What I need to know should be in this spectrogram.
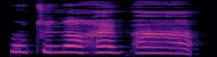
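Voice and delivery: high, slow, near-tearful; almost crying with fright; scared girl close to tears; small trembling voice. Acted. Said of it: "用细小发抖的声音说".

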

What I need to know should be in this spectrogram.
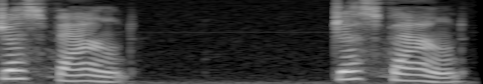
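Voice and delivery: "just found" with the t of "just" held, not released; incomplete plosion. Shown as a demonstration. Teacher demonstrating "just found" for students, t unreleased. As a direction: say "just found" slowly, swallowing the final t. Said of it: "此时我们可以读成".

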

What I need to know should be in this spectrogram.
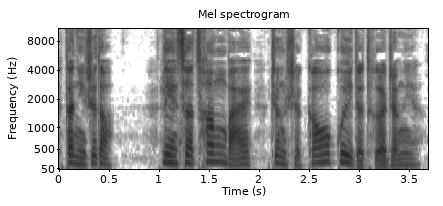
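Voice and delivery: high, animated, protesting friend; incredulous Albert. A narrator's reading.

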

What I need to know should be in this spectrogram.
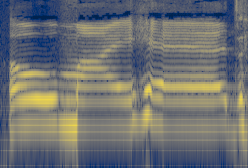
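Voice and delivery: slow, high mock groan; droning, held storybook moan; Zig's groan. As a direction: stretch it out as a bumped character. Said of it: "groaned Zig".

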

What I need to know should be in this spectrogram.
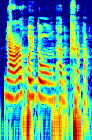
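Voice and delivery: ordinary talk, nothing marked

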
